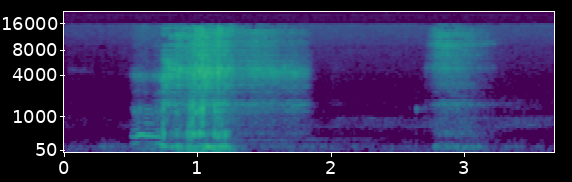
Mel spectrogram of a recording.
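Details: Puppy snoring and dreaming in deep sleep: rhythmic snoring breaths.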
